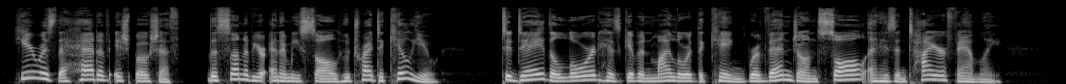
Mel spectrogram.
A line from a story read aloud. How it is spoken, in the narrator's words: they exclaimed to the king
